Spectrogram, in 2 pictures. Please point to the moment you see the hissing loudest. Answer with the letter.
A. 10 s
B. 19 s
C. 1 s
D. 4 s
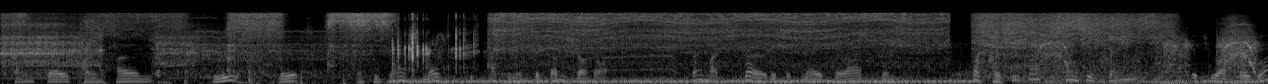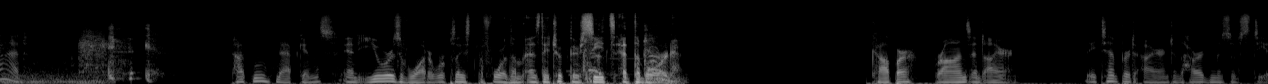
D.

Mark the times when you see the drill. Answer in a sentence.
You can hear the drill from 0.0 to 6.8 s and from 10.2 to 13.8 s.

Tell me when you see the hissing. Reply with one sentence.
You can hear the hissing from 0.0 to 11.8 s.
